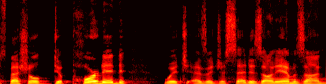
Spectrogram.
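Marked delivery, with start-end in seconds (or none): 2.5-3.3 barreled through quickly; said really fast. Real, not acted. Host rushing a plug for a guest's special, said fast. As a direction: rattle it off in passing. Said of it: "I said it really fast".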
